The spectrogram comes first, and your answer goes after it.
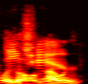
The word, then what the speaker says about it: Achane: I don't know, but now how are we supposed to do the choo-choo if his name ain't pronounced Achane? It's Achane.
